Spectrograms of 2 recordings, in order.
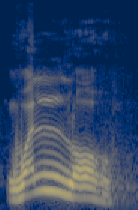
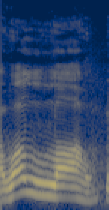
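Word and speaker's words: वल्लाहु (والله): कुछ बच्चे गलती से पढ़ लेते हैं, कैसे पढ़ लेते हैं, ऐसे वल्लाहु, वल्लाहु, पहले वाले को बारीक कर दिया ना, वल वल, और दूसरे वाले को मोटा कर दिया अल्लाहु, ये गलत, बल्कि दोनों को मोटा प्रोनाउंस करना, वल्लाहु,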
